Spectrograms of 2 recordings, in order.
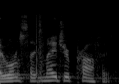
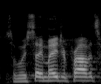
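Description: First: Much softer mock-sad "major prophets"; hammed-up vulnerability voice, softly; sad, vulnerable. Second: Said in the usual way. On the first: Shown as a demonstration. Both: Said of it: "we wanna say it in a sad way".

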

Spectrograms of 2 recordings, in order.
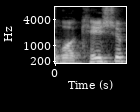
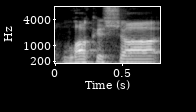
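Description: First: Waukesha said as "wah-KAY-sha"; second syllable stressed. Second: Waukesha said as "WAH-kuh-shaw"; corrected pronunciation. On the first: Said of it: "sorry if I'm saying that wrong". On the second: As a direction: open "shaw" ending on Waukesha, short "kuh" middle. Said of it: "it's probably pronounced". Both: Shown as a demonstration.

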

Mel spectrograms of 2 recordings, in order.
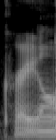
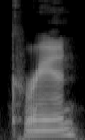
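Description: First: "crayon" in two syllables, "cray-on". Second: "crayon" squashed into one syllable, like "cran". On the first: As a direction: say "crayon" fully, as "CRAY-ahn". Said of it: "I call it crayon". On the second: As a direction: say "crayon" as "cran", rhyming with ran. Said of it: "Everyone else calls it crayon". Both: Shown as a demonstration.

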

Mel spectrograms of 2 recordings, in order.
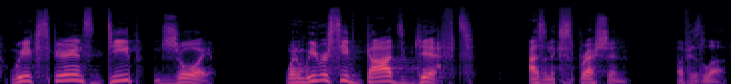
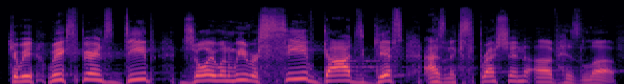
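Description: First: Slow and deliberate. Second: Said in the usual way. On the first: Shown as a demonstration. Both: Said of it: "I'll say it like this".

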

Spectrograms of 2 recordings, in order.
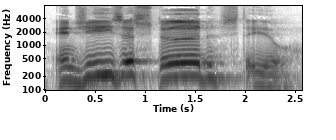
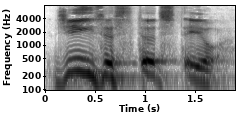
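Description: First: Very slow, softer, weighty reading; slow, hushed emphasis. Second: JESUS STOOD STILL slow and loud, each word weighted; emphatic repeat. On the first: Preacher reading the moment Jesus stops, slow and hushed. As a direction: let each word settle, drawn out and quieter. Preacher slows on the key phrase. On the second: Preacher driving the phrase home to congregation, slow and emphatic. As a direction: proclaim "Jesus stood still" louder and drawn out. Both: A narrator's reading.

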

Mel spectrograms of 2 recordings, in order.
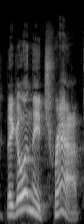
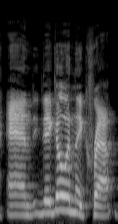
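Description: First: Said in the usual way. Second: "crap" said with a hard k where "trap" was meant; slip of the tongue. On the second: Shown as a demonstration. Vlogger misreading the plot, saying "crap" for "trap". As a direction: stumble into "crap" instead of "trap". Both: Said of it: "or crap".

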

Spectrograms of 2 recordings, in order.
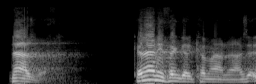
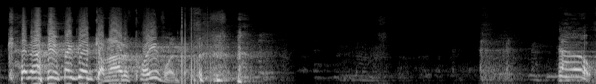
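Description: First: Quick, scornful scoff at the town; a rapid, dismissive sneer; scoffing doubt. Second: Giggling through a joke about Cleveland; laughing. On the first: Acted. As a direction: toss the question off with disdain. Nathanael scoffs at Nazareth. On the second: Real, not acted. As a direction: squeeze the question out while cracking up. Preacher cracks up at own joke.

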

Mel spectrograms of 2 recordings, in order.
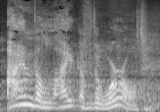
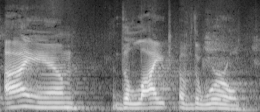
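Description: First: Said offhand through a little laugh; a neighbour leaning over with a chuckle; casual with a laugh. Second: Solemn claim. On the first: Pretend. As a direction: pass it off like a joke to a pew neighbour. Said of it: "lean over and whisper in your ear". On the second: Shown as a demonstration. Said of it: "this is an extraordinary claim".

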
